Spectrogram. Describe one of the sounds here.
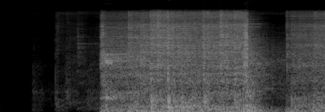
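A machine gun fires a long, rapid burst.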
